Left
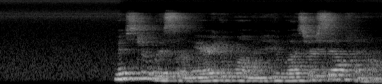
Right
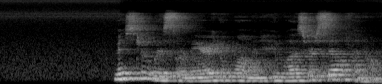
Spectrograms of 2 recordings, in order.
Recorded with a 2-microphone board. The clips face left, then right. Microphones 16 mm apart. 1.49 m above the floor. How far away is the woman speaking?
About 1.8 m.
